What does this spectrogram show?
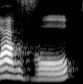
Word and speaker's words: avô: acentuação e por exemplo avô é uma palavra oxítona eu jamais poderia pensar o contrário porque eu não estou falando de monossílaba eu estou falando na palavra oxítona para que ela seja oxítona ela precisa ter duas ou mais sílabas então aqui a vou a sílaba tônica é vô eu já disse para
